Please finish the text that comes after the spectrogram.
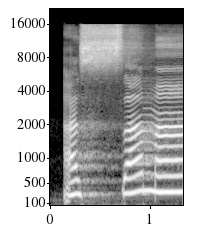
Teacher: alif lam syamsiah karena alif lam menghadapi huruf Syamsiah yaitu Sin maka alif lam tidak kita baca assamaa Ma mad wajib muttasil karena ada Mad Thobi'i bertemu Hamzah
